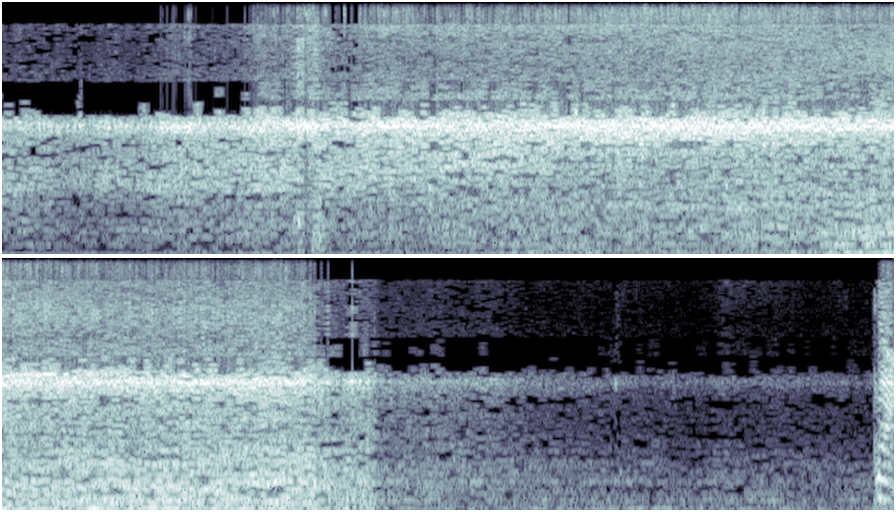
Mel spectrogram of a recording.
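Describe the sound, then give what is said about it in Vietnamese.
A loud airplane roars overhead, a broad rushing drone with a steady high whine that holds for about fifteen seconds, then drops off sharply and leaves a quieter background. “Lúc máy bài nó bài ồn quá, thành ra chúng tôi im lặng ít xíu, khi nó bài qua rồi chúng tôi sẽ tiếp tục”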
